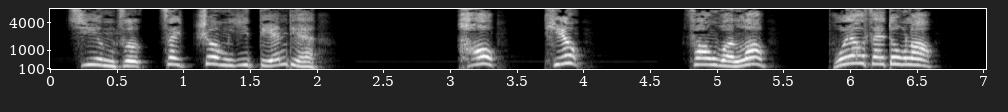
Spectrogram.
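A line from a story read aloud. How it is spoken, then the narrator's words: Loud, focused call. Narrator (Chinese): 寻音聚精会神的大声喊道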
